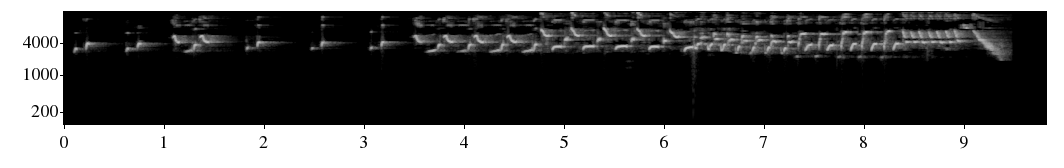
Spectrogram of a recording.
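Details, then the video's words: European goldfinch song used to train young goldfinches: several spaced sharp call notes, then a six-second fast, liquid twittering run that speeds into trills and ends with a buzzy downward slur; no other sounds. "الشريط الملكي لتسميع فراخ الحسون 2020 - Goldfinch Song - Jilguero Canto"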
